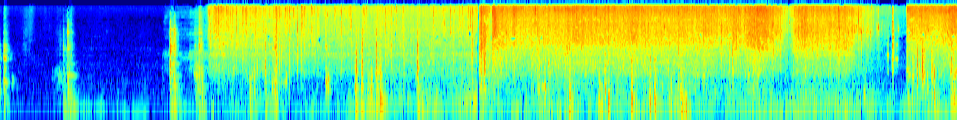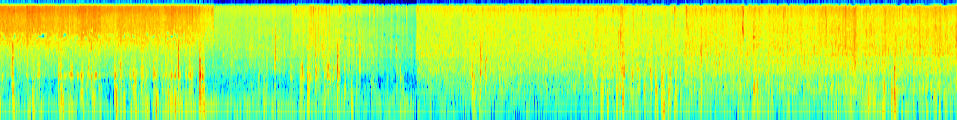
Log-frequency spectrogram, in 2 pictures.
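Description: Food frying in oil in a frying pan: a steady sizzle, first from chopped red onion and later from tomato sauce cooking around the fish, with small scrapes and taps of a wooden spoon stirring. The sizzle starts about three seconds in after a few faint clicks, and grows quieter for a few seconds about two-thirds of the way through.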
